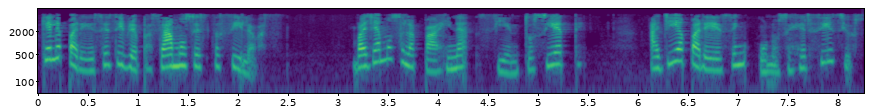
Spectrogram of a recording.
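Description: A woman teaching as a radio instructor in a scripted educational lesson, speaking patiently and clearly with encouragement. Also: a little high, very animated, a little slow, no room sound. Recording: dull dry studio radio recording.

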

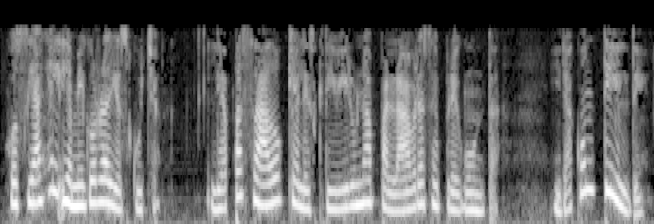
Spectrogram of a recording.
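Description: Female radio lesson host, deliberate scripted delivery, husky edge, muffled old broadcast. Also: on the high side, dry recording. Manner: clear, deliberate, spells out words slowly. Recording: dull lo-fi radio recording.

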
